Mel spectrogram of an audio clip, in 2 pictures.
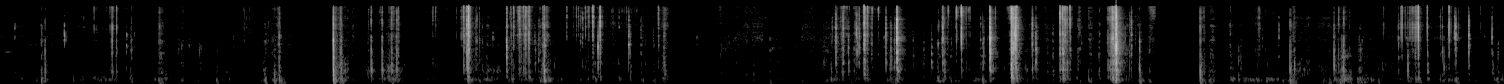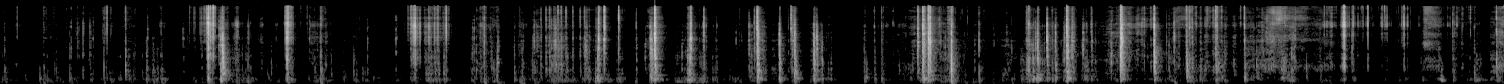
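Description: A cardboard advent calendar being handled and a door pushed and pried open: irregular crackles, clicks and taps of card and plastic tray, coming in dense clusters with short pauses.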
